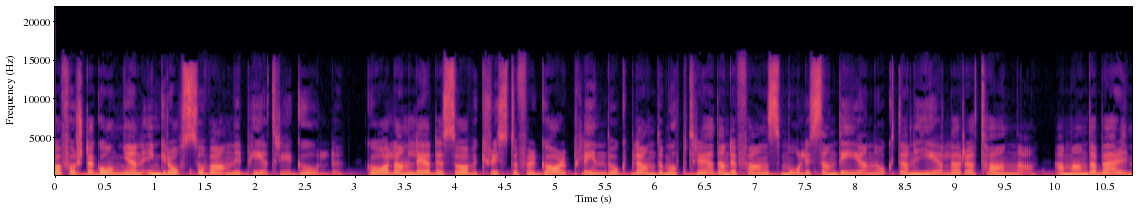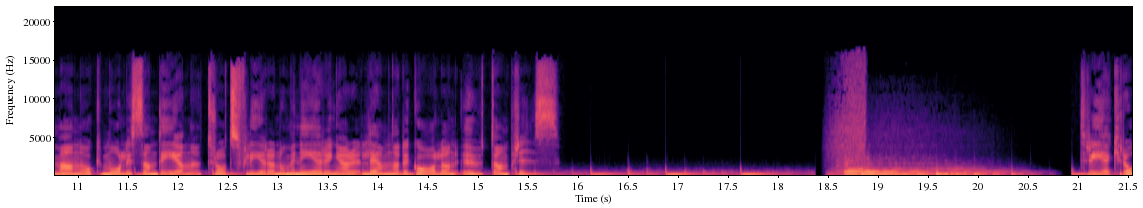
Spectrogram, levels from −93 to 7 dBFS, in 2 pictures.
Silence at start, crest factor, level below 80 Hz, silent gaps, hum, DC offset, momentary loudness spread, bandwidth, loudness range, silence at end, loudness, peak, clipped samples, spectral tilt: 0 s; 16 dB; -28 dBFS; 18.38-18.43 s, 20.85-20.93 s; none; under 0.1%; 12 LU; 16 kHz; 5 LU; 0 s; -21 LUFS; -6 dBFS; under 0.1%; -5.5 dB/octave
